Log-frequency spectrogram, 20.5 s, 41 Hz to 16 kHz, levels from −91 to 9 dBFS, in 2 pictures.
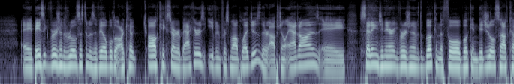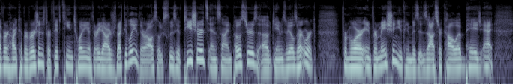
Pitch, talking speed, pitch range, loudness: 135 Hz, 190 wpm, 125-150 Hz, -22 LUFS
